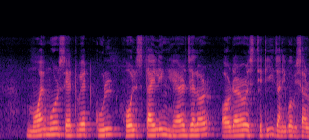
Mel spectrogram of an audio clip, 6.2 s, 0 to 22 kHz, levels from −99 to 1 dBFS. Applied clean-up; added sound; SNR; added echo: none; none; none; none.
